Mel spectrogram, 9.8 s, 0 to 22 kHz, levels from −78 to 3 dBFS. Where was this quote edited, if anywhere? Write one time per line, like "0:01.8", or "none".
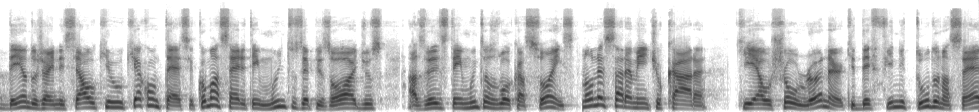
0:05.8
0:08.5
